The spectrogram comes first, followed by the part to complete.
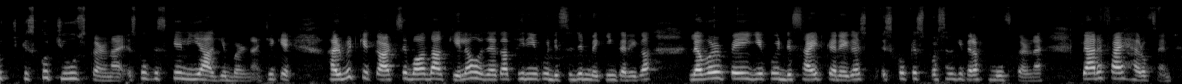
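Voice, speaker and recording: A woman with a Hindi accent giving a tarot reading, explaining each card in a thinking-aloud way and often pausing on fillers. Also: a little high. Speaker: tarot reader.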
